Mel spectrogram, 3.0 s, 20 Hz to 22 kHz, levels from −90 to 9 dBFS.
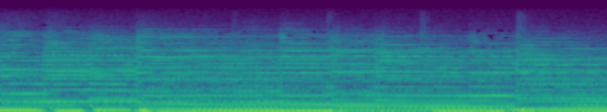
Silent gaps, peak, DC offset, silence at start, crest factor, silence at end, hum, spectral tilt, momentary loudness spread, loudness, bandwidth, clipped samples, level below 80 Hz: none; -4 dBFS; 4%; 0 s; 12 dB; 0 s; none; -6 dB/octave; 3 LU; -18 LUFS; 8 kHz; under 0.1%; -22 dBFS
